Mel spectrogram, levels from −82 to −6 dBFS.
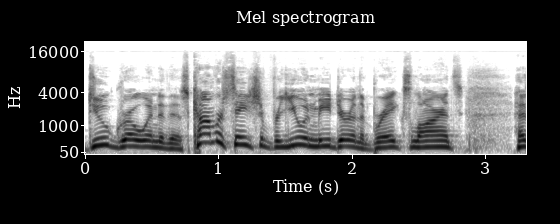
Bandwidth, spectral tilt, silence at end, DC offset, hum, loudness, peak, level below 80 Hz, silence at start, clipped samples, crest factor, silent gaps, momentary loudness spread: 13.5 kHz; -5.5 dB/octave; 0 s; under 0.1%; none; -17 LUFS; -2 dBFS; -48 dBFS; 0 s; under 0.1%; 14 dB; none; 4 LU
